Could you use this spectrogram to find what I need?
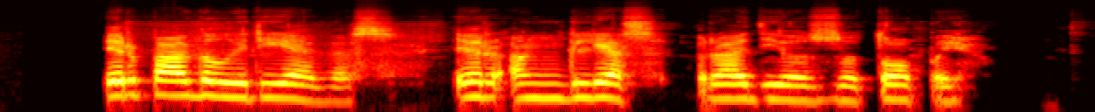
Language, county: Lithuanian, Kaunas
